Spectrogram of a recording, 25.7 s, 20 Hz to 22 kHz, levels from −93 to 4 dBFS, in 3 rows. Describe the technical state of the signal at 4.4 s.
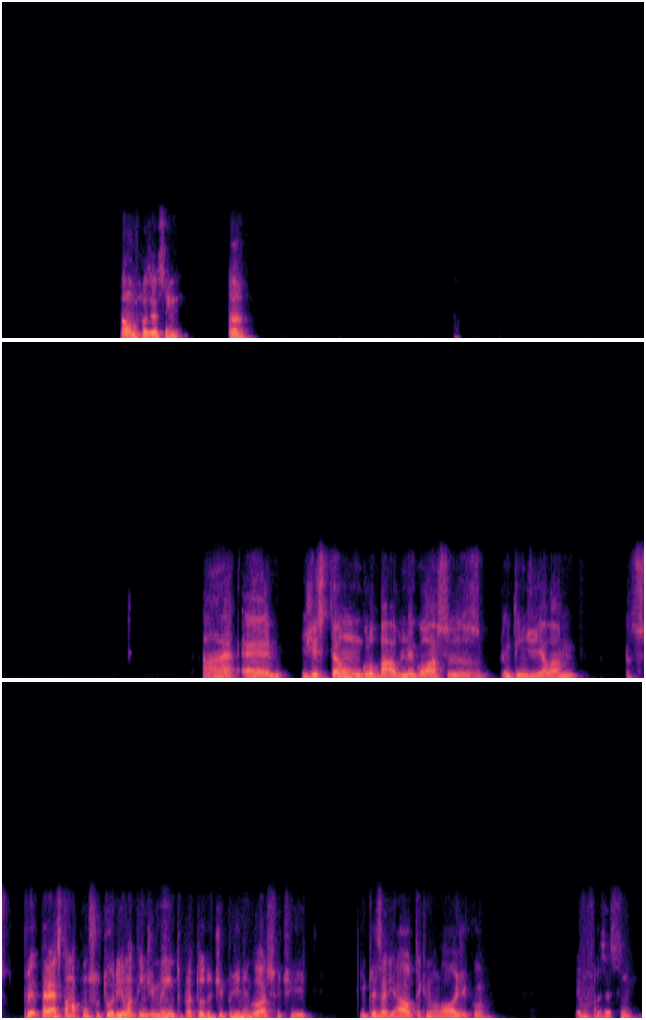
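At 4.4 s the speech carries Opus voice compression, present throughout. The SILK linear-prediction coder codes the excitation coarsely at what sounds like about 12 kbps in wideband, cutting everything above 8 kHz, so the speech is muffled, hoarse and faintly robotic, rather than just dull as with a plain low-pass filter.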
